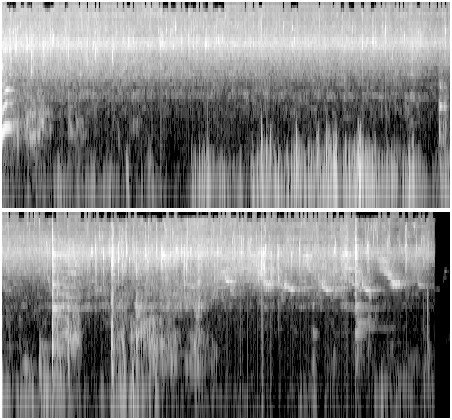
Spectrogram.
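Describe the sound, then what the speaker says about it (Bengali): Potatoes sizzle in hot oil with salt and turmeric while a utensil stirs and scrapes them. Crackling frying and stirring clatter run steadily and close throughout, with no voices. "লবণ হলুদ দিয়ে ভেজে নেব।"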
